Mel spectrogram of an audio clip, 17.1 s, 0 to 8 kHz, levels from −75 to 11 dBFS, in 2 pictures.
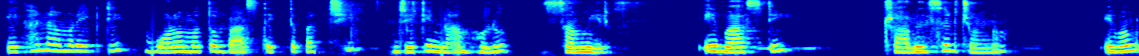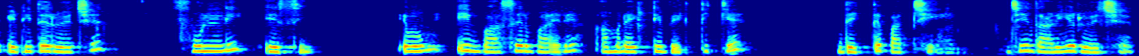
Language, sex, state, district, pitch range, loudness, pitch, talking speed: Bengali, female, West Bengal, Malda, 245-290 Hz, -21 LUFS, 265 Hz, 125 wpm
